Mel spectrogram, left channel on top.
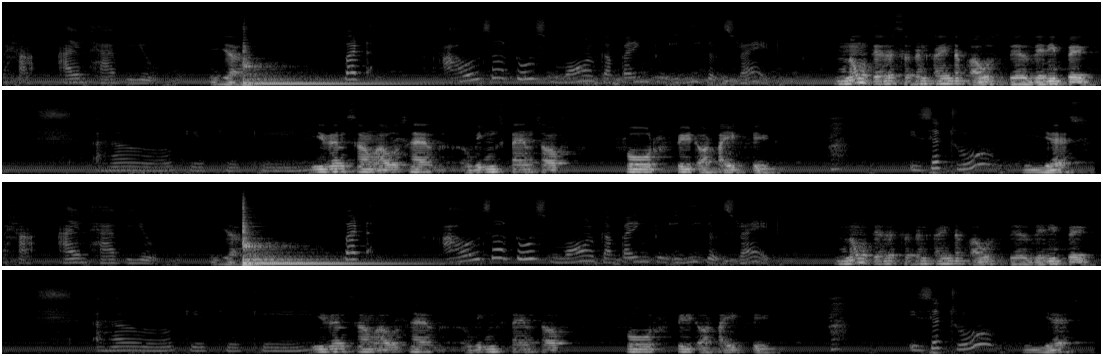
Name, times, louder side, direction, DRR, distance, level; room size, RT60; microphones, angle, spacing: voice 1, 0.0-1.6 3.4-3.7 4.4-7.7 11.3-14.2 19.2-19.5 20.1-20.9, equal, ahead, 0.5 m, -45 dB
voice 2, 2.1-2.5 6.1-6.2 7.2-7.9 8.3-10.9 14.1-16.7 17.2-18.7 21.2-21.8, left 6 dB, 70° left, 0.4 m, -31 dB
sound 1, 2.4-4.4, right 4 dB, 75° right, 0.4 m, -32 dB
5.9 x 2.4 x 2.7 m
head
